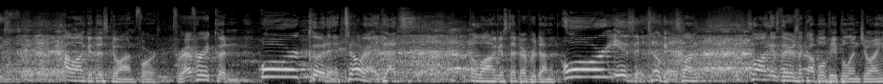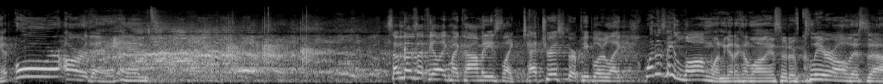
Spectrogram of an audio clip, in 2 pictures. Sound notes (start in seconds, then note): 10.6 audience laughing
